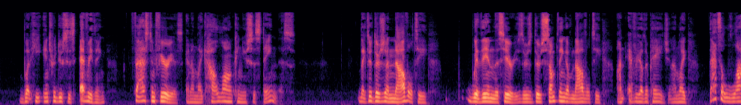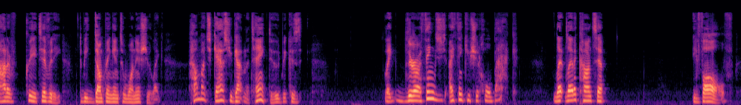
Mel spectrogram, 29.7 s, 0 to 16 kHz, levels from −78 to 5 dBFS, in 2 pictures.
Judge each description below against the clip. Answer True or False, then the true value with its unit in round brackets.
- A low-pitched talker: True (130 Hz)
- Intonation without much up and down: False (4.4 semitones)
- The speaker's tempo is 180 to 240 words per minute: False (150 wpm)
